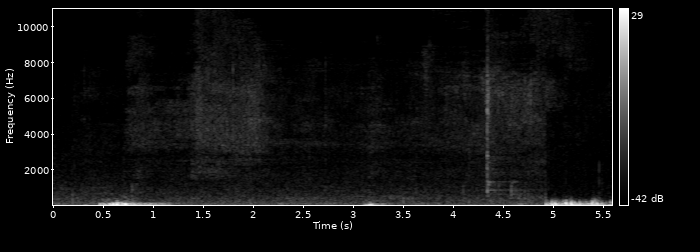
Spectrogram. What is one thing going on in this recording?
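Marinade splashes and sizzles over hot coals.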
